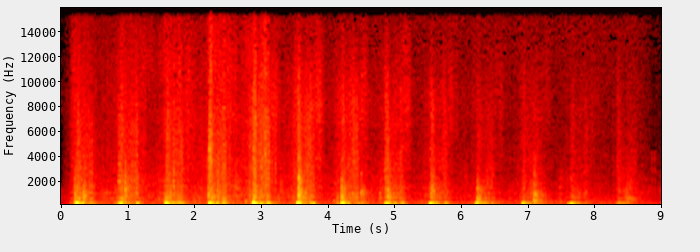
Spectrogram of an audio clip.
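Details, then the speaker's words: Simulated unilateral hearing loss (severe to profound loss in the left ear, normal right ear): footsteps walking from right to left, whose direction is hard to locate compared with normal hearing. "However listen to the same walking sounds with a unilateral hearing loss."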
